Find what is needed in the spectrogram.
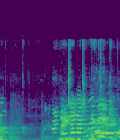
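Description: Music cuts off at the start, then about a second of near silence, followed by a burst of girls' excited shouting and chatter: the music has stopped and the players are rushing for the chairs.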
